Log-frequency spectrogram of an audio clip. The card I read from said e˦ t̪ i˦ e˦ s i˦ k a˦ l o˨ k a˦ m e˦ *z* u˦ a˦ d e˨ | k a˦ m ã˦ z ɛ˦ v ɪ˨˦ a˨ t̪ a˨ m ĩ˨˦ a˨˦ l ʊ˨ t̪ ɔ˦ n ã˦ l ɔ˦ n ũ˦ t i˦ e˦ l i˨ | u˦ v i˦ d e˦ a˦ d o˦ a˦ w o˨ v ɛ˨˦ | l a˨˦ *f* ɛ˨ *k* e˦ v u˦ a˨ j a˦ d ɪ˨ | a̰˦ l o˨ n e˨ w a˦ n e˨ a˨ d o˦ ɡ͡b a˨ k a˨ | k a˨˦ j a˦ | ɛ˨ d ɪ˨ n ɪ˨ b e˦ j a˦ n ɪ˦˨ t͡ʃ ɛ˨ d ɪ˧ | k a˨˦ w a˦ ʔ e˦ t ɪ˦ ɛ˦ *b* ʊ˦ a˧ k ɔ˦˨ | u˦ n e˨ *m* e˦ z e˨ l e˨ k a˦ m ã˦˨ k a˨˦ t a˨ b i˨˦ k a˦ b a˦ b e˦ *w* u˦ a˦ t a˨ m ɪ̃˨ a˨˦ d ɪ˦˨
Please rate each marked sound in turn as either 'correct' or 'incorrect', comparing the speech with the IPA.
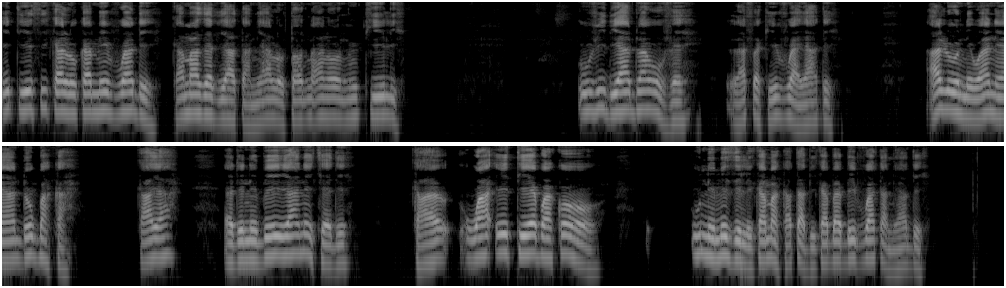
incorrect: v, correct, correct, correct, correct, incorrect: v

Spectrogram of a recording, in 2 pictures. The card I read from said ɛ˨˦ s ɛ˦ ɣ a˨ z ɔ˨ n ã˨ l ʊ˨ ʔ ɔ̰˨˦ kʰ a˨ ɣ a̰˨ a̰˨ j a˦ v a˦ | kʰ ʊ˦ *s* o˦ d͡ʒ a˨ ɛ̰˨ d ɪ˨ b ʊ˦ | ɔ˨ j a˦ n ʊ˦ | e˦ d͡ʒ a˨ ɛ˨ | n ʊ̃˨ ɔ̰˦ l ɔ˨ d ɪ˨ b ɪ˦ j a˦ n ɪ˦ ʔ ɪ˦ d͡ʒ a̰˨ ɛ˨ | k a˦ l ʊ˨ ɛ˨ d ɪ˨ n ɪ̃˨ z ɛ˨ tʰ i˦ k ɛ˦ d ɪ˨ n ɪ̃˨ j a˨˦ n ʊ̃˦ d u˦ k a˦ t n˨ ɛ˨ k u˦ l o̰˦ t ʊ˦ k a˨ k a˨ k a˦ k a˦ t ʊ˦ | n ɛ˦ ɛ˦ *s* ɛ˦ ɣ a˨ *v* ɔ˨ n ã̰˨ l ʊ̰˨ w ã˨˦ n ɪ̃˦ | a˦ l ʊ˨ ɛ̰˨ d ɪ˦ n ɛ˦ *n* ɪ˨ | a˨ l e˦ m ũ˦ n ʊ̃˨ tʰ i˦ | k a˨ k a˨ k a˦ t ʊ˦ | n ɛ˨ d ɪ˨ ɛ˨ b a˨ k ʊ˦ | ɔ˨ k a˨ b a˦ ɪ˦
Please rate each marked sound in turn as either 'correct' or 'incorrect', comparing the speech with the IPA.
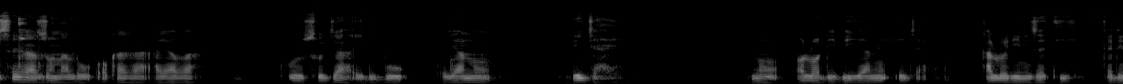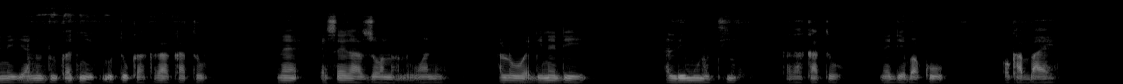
correct, correct, incorrect: z, incorrect: d

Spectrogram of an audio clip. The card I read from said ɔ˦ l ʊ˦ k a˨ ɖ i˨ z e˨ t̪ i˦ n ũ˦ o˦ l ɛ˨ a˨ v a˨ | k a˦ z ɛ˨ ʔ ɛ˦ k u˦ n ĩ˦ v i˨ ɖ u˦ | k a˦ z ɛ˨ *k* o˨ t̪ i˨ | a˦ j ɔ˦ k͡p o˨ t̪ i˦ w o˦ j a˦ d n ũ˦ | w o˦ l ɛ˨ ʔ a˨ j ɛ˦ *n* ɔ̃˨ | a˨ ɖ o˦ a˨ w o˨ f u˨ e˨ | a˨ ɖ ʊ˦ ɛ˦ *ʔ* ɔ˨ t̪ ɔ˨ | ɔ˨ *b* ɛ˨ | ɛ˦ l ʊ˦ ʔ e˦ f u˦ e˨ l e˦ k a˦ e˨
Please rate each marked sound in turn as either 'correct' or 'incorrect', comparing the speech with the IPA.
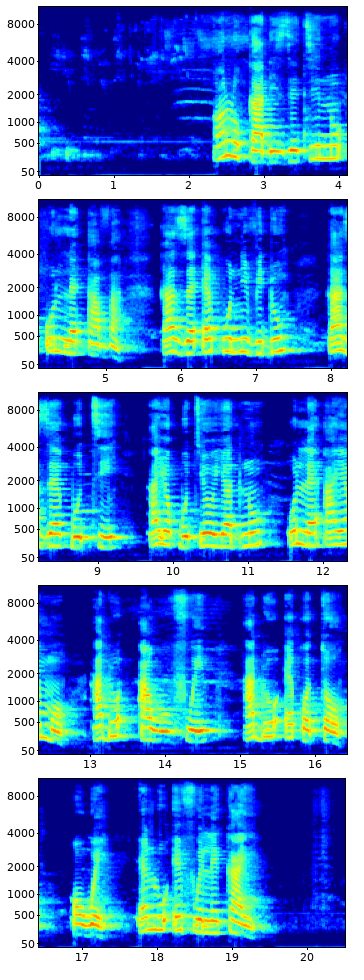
incorrect: k͡p, incorrect: m, incorrect: k, incorrect: w

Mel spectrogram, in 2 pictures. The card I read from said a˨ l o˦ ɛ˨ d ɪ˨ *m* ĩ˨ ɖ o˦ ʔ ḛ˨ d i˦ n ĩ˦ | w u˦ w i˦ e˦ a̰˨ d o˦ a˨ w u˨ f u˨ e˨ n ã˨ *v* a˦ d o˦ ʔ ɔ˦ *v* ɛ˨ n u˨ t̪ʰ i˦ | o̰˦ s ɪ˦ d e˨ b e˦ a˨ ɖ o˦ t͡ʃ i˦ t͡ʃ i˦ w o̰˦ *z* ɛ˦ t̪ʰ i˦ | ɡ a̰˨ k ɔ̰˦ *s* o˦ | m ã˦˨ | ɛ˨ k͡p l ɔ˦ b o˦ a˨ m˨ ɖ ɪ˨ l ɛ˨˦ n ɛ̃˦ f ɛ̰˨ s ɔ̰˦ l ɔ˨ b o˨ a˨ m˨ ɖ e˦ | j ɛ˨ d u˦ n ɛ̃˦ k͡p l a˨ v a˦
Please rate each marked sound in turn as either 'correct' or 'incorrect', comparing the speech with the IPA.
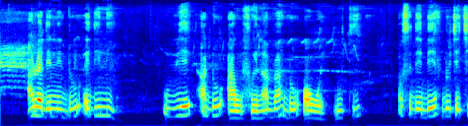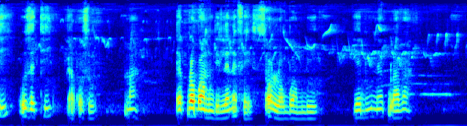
incorrect: n, correct, incorrect: w, correct, correct

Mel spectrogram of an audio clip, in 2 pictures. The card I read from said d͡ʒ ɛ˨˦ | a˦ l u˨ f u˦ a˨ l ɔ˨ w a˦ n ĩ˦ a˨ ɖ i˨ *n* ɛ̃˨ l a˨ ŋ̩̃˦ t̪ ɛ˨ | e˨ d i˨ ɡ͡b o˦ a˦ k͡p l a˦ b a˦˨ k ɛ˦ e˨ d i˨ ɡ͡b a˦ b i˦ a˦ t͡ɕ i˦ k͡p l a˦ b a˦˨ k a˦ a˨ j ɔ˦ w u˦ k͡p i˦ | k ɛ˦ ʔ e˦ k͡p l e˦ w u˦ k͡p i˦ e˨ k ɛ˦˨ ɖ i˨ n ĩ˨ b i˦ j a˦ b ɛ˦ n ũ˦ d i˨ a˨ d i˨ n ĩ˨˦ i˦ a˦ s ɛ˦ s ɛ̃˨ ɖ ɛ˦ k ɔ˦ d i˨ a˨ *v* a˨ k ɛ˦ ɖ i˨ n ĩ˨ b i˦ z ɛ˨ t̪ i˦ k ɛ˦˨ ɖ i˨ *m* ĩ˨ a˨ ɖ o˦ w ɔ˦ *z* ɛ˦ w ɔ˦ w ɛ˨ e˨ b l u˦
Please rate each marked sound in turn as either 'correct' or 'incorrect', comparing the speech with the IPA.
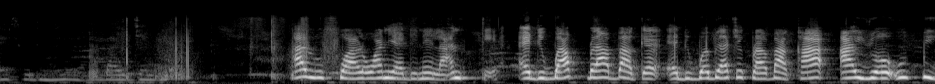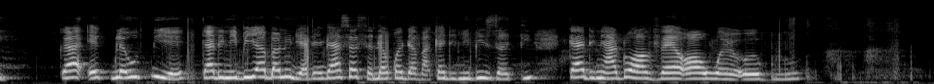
correct, correct, incorrect: n, incorrect: v

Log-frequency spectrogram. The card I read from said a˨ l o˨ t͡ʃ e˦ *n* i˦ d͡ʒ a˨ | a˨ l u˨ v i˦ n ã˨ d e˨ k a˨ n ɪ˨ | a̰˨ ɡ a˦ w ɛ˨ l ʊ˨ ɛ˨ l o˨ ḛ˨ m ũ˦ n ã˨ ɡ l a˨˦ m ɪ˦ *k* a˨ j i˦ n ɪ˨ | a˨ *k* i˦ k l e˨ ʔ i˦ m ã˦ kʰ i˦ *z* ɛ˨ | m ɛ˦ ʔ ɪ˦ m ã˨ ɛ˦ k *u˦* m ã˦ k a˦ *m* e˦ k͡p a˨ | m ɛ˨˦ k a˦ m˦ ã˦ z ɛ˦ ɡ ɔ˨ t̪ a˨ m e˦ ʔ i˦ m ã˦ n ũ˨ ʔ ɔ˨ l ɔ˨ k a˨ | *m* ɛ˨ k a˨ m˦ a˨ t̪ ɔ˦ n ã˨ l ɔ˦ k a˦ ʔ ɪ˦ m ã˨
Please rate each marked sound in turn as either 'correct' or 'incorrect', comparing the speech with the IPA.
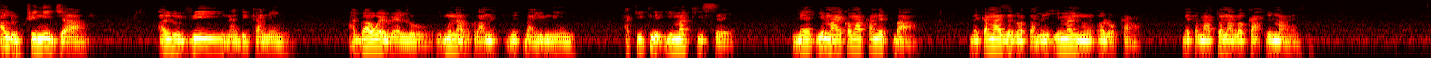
correct, incorrect: k͡p, correct, incorrect: s, incorrect: ɔ˦, correct, correct

